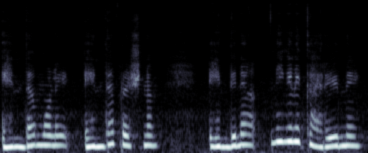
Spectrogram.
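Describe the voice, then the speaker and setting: A kind, protective middle-aged man speaks gently and reassuringly, as a woman narrator voices him. The voice stays mellow and a little husky, close to the storyteller's own. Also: a little high, lively intonation, normal speed. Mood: concerned. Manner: gentle, consoling. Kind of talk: storytelling, quoted dialogue.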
